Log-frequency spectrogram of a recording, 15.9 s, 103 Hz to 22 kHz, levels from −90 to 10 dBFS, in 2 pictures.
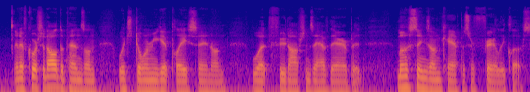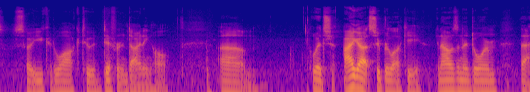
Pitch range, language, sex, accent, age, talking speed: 95-110 Hz, English, male, American, 20-39, 190 wpm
